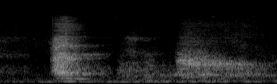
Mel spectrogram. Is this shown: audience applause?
no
